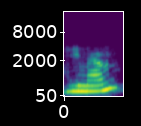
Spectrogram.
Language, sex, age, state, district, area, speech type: Hindi, female, 18-30, Madhya Pradesh, Betul, rural, conversation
